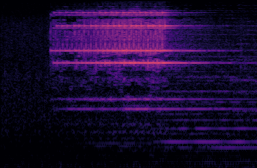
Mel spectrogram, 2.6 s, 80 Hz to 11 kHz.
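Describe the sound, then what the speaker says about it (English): An old-style phone bell in an Unreal Engine 5 horror game rings in one bright, sustained trill that fades at the end, heard alone against near silence. "we created the phone, which rings when we're in this area."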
